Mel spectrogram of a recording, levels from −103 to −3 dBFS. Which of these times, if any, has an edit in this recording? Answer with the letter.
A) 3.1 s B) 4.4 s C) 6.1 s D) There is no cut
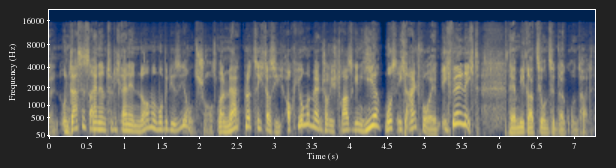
C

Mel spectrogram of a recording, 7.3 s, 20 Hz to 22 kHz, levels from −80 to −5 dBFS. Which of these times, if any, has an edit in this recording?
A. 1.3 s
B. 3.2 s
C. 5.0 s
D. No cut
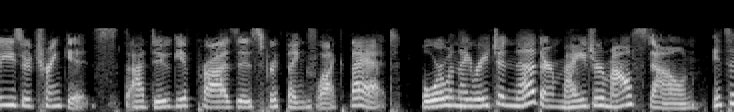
A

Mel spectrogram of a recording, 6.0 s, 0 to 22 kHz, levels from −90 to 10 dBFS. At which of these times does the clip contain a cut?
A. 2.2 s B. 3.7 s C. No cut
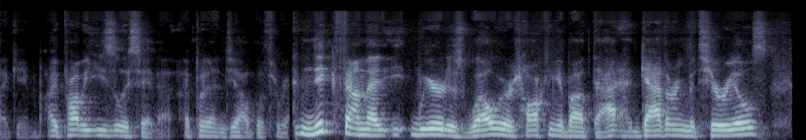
A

